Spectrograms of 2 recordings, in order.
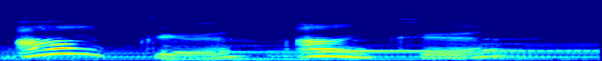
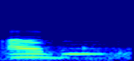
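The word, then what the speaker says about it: Ankou: I honestly, Xian-kun and Anku, in the English translation, his name is spelled A-N-K-O-U, Anku. It's more, it's called Anku in Japanese. Anku-kun.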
